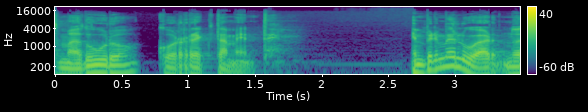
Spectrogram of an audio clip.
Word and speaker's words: Maduro: Ahora, la palabra maduro. No se pronuncia Maduro, sino Maduro. La D española aquí se pronuncia como la TH inglesa de mother, they o this.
